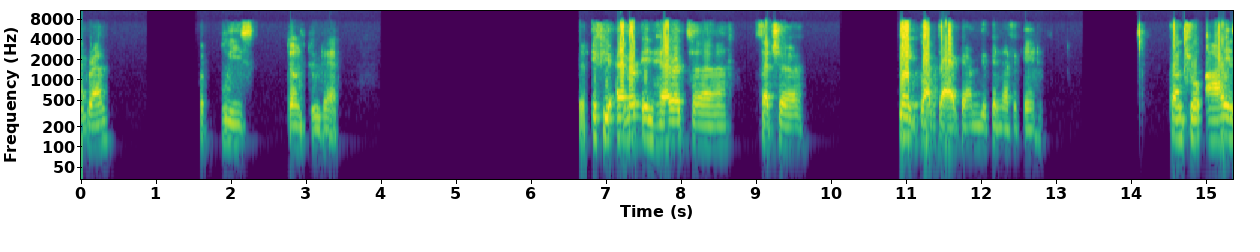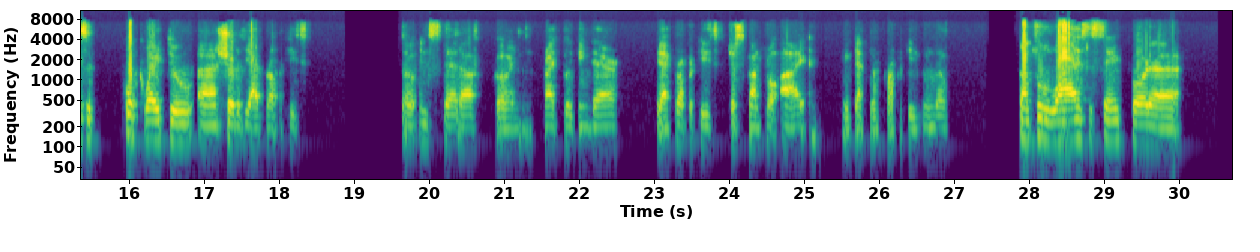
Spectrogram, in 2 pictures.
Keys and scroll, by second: 14.4 ctrl+i, 28.2 ctrl+y.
